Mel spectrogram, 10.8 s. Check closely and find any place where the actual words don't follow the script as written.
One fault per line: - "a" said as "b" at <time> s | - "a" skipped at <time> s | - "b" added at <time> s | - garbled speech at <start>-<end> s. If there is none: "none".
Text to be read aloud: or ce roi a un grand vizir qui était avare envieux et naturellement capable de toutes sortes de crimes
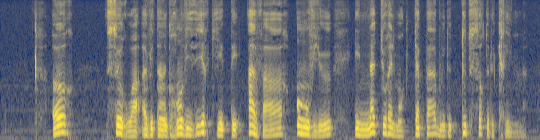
- "a" said as "avait" at 2.8 s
